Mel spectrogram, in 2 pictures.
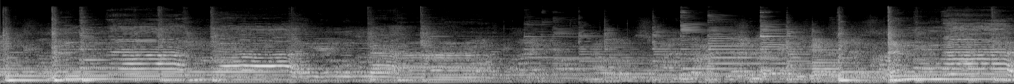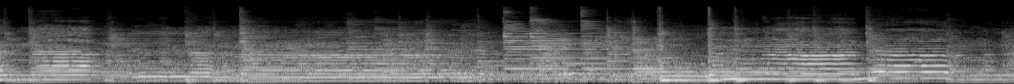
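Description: Acoustic guitar played live, with strummed chords and picked notes running on without a break.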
